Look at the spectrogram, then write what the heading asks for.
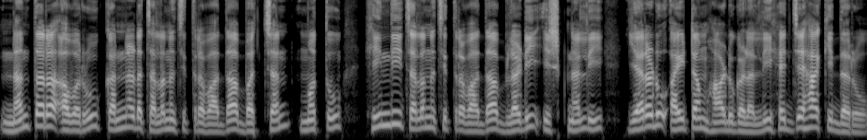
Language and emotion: Kannada, neutral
